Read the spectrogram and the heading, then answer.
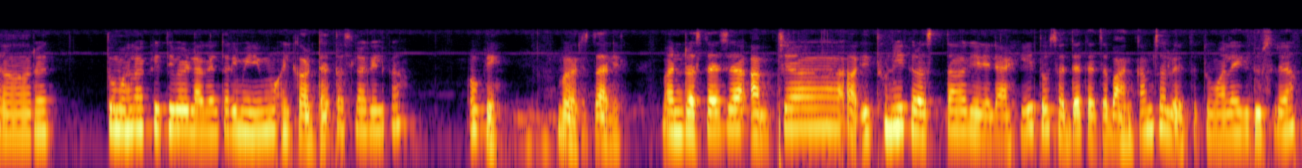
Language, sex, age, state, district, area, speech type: Marathi, female, 30-45, Maharashtra, Akola, urban, spontaneous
